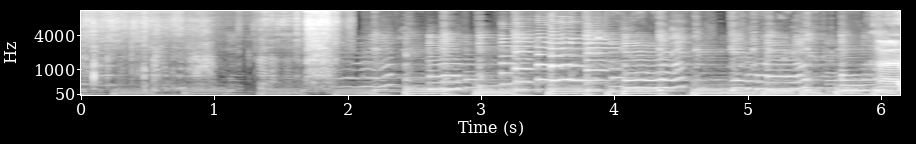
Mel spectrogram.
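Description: A folding knife slitting open a padded mailing envelope, with rustling of the packaging; from about two seconds in, background guitar music plays over it and is the loudest sound.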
